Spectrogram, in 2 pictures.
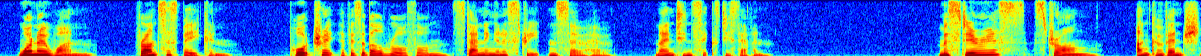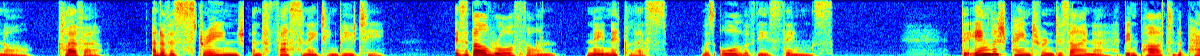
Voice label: Audioguide museum exhibition; Francis Bacon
